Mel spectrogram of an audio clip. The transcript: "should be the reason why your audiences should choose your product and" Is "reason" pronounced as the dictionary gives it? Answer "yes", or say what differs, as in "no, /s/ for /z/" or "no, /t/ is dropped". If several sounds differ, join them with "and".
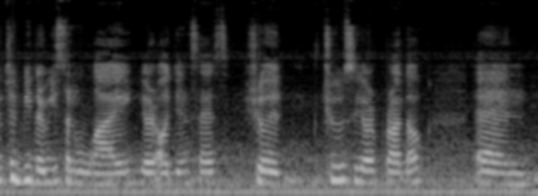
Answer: no, /s/ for /z/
